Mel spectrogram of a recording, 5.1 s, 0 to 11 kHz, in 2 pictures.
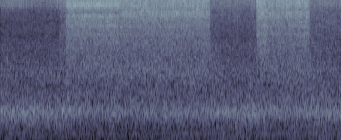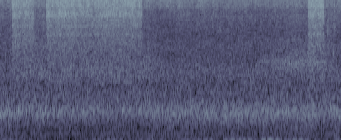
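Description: A pressure washer sprays steadily in PowerWash Simulator 2, a loud continuous hiss with brief surges and dips as the jet starts and stops, heard alone.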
